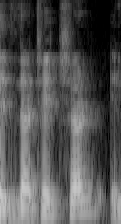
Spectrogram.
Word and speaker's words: literature: literature الأدب العالمي. فاكرين literature خلاص كده قلنا التي الأخيرة دي اللي بعدها اليو كأنها بتتنطق شين لاتريتشر.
